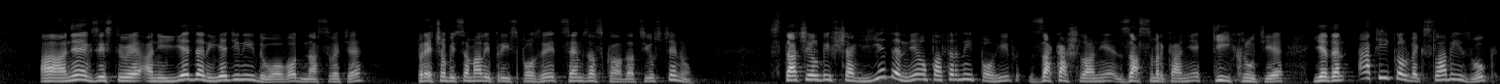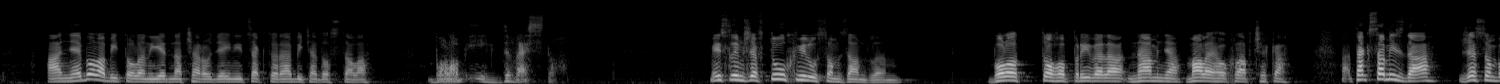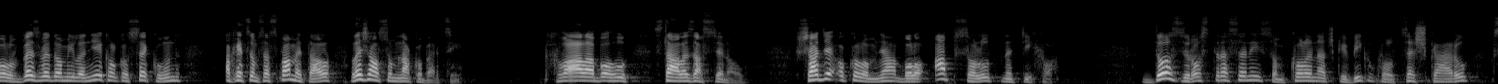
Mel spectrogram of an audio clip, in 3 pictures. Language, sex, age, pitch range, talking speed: Slovak, male, 40-59, 130-185 Hz, 130 wpm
